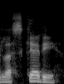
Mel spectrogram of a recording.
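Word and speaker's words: Lasqueti: for you let's Getty I always say lasketti the skidi island there you go the U is silent when my parents own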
